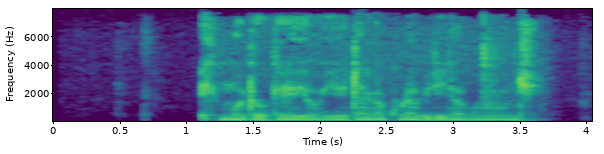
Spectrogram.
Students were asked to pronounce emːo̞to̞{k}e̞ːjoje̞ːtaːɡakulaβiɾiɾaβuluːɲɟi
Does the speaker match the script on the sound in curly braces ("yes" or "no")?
yes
